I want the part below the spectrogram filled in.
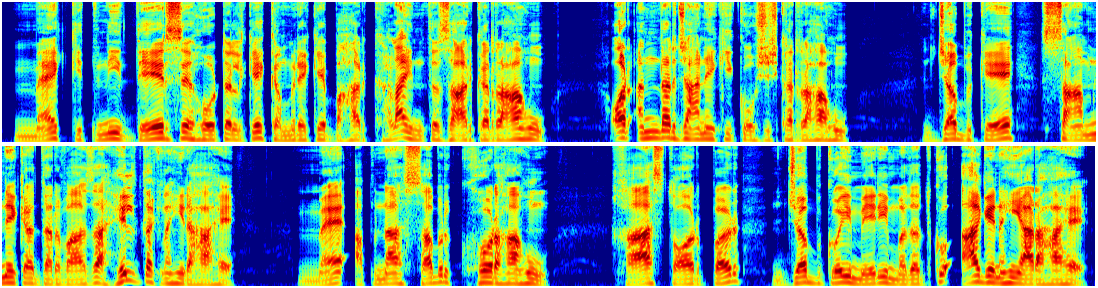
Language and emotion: Urdu, angry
